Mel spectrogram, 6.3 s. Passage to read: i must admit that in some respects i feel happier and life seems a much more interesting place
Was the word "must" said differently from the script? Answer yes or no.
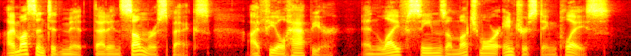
yes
